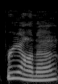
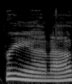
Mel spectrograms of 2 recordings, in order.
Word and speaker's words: Briana: Well, my name is Briana, not Brianna. So, I always love to tell you my name does not rhyme with banana.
